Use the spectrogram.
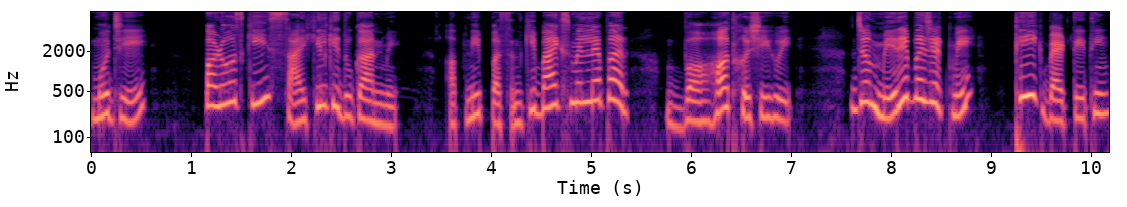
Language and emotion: Urdu, happy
